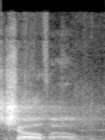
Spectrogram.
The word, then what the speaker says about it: Chovo: I've heard a lot of you know, people pronouncing his name differently. I've heard Ciovo, I heard it's Chovo. We're going with that from Danny himself, his teammate.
